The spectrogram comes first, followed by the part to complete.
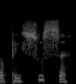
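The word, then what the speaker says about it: openSUSE: open sources que que na verdade é open Susa que se fala na no caso ele é Alemão então deve ser por isso a a pronúncia diferente então são várias distribuições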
